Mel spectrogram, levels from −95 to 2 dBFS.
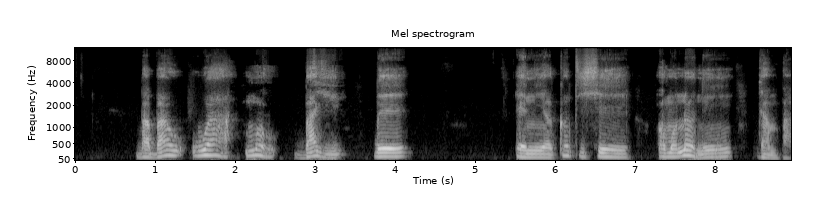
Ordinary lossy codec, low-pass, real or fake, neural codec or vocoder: Opus, 16 kbps; 10.8 kHz; real; none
